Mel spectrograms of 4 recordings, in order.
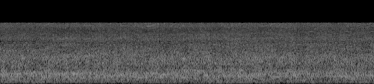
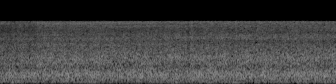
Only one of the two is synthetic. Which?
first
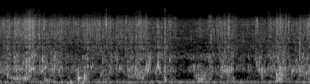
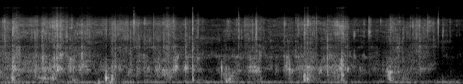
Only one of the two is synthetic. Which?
second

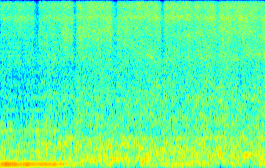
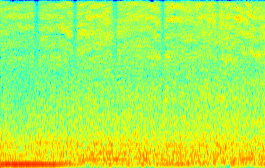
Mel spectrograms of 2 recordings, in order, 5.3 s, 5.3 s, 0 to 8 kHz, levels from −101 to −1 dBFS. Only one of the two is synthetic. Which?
first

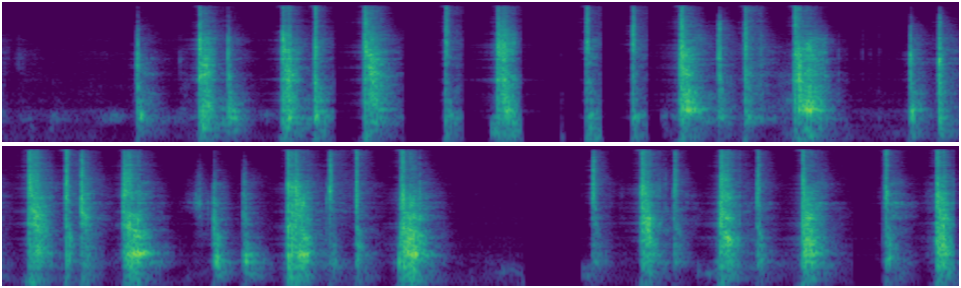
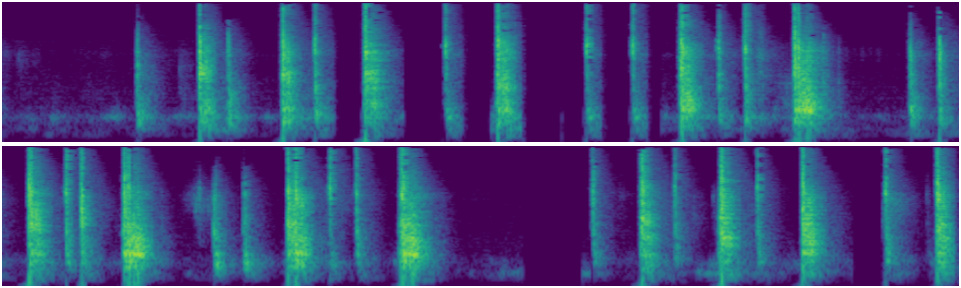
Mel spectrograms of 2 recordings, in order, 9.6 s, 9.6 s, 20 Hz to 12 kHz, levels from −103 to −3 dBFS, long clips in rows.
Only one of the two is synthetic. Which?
first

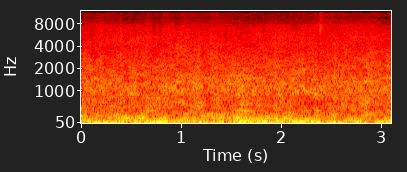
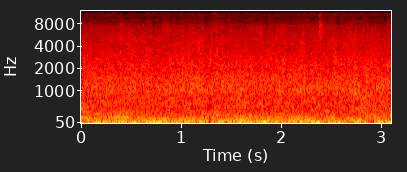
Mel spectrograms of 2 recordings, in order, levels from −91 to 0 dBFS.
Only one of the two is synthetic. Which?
first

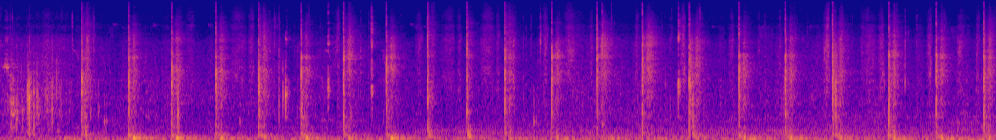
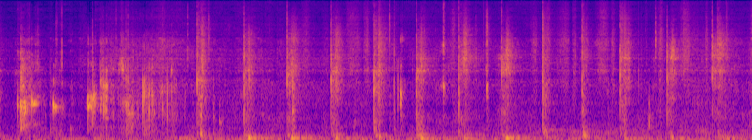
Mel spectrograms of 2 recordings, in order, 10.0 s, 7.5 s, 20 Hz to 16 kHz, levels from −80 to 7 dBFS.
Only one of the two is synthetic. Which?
second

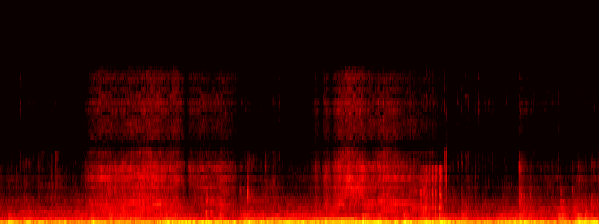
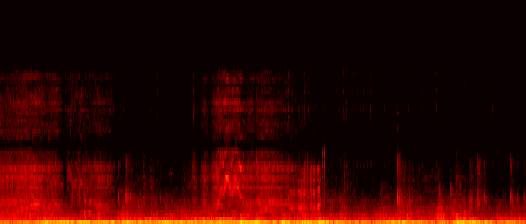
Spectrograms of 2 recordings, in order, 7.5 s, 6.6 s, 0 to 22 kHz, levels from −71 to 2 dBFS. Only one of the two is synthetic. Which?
first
